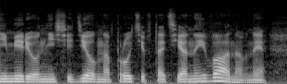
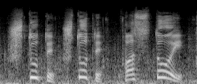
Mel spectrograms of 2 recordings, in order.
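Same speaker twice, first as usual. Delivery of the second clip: alarmed cry; 10 semitones higher than usual. Acted. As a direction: try to stop them. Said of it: "вскричал было дядя".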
